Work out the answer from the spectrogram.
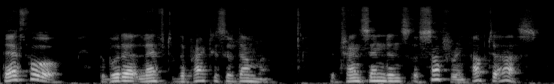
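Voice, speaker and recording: A man reading Buddhist teachings aloud like a monk giving a dharma talk, with measured, emphatic phrasing. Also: on the high side, lively intonation, warm tone, husky.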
